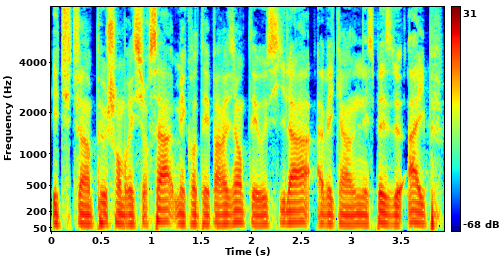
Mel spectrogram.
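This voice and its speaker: A French man in his thirties, a podcast guest, telling his life story in a relaxed, slangy, rambling way. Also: low voice, quick pace, dry recording, clean studio sound. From France. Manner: rambling, slangy, frequent "tu vois" asides. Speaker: podcast guest, content creator. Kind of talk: casual storytelling conversation.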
